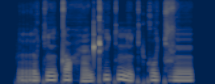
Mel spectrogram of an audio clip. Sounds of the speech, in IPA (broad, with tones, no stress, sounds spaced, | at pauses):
r o˩˧ c ĩ˧˩ t ɒ˧˩ h æ̃˩˧ d ʈʰ i˧ c ɲ ẽ˩˧ c k o˧ c z ẽ˧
